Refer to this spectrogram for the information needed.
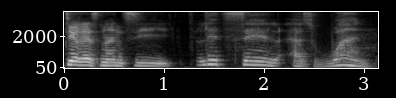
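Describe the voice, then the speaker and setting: A man voicing a lovestruck cockroach captain in a children's storybook, wooing in a drawn-out, romantic manner. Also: a little high, expressive. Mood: amorous.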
